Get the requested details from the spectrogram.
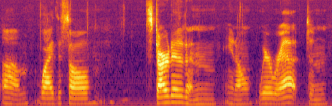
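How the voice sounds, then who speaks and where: A woman co-hosting a podcast in casual chat, playful and quick to laugh. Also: sits low, little pitch movement, a little hiss or hum. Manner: giggly, playful. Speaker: podcast co-host.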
